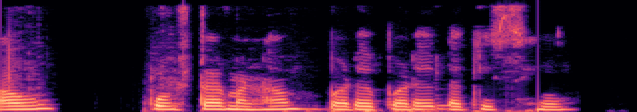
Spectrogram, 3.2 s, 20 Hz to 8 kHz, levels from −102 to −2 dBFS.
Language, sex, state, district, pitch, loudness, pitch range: Chhattisgarhi, female, Chhattisgarh, Sarguja, 220 Hz, -17 LUFS, 215-230 Hz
